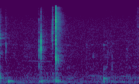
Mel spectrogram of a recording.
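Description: Stiff game cards being handled and shuffled aside by hand: a few light clicks and taps, the sharpest just under a second in.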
